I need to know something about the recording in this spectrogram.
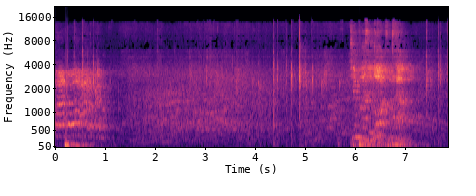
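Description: A crowd murmurs and shouts in a large echoing hall.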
